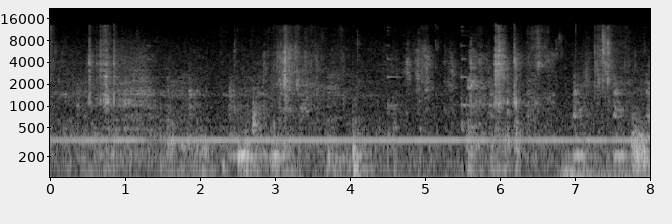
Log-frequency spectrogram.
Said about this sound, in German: Mein Mixer hier ist relativ klein, deswegen drücke ich das immer mal wieder so ein bisschen nach unten.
